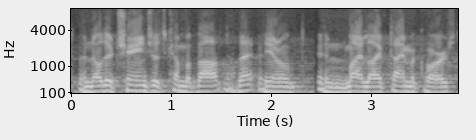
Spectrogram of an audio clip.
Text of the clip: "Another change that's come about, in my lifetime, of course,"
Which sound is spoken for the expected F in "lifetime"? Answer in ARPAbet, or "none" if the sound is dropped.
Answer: F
